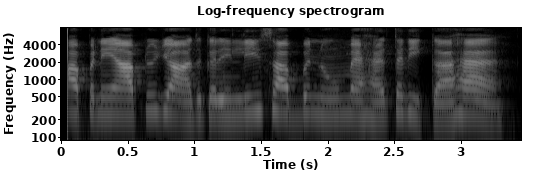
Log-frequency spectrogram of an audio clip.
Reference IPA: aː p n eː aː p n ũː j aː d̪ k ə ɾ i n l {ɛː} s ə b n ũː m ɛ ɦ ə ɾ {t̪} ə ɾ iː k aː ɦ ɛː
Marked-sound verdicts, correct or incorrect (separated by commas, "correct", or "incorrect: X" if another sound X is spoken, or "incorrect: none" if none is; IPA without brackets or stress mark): incorrect: iː, correct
